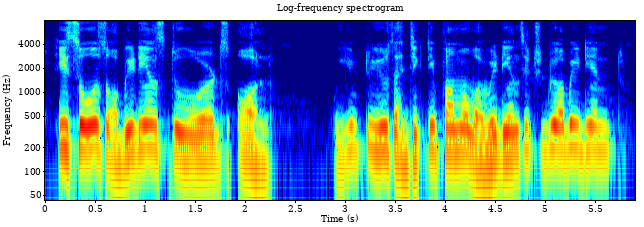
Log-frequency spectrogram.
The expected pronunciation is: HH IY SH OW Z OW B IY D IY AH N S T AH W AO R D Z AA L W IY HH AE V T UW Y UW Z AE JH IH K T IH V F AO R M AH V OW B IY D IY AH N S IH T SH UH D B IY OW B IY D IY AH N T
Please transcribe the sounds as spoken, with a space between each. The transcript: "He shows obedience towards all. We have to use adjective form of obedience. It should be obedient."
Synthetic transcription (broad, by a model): HH IY S OW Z OW B IY D IY AH N S T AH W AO R D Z AA L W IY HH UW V T UW Y UW Z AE JH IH K T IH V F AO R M AH V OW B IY D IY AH N S IH T SH UH D B IY OW B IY D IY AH N T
